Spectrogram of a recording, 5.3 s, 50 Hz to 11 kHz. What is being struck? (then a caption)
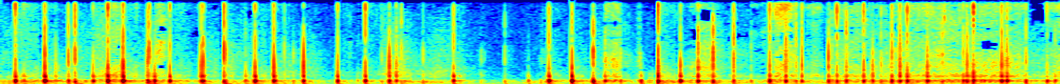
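Hardcover spiral notebook, cardboard. Long nails tap and scratch the hard cardboard cover of a floral-printed hardcover spiral notebook lying flat, near the spiral. Quick, dry clicks with a hollow tone around 500 Hz come in dense bursts, with soft scraping between them and almost no ring after each tap.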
